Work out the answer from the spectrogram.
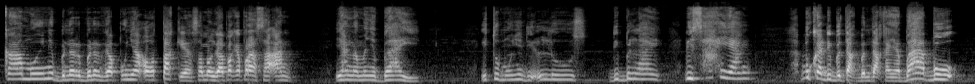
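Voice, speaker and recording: Casting: stern husband, lecturing tone, faint music underneath. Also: male voice, high voice, moderate pace, fairly bright tone. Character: stern husband rebuking his wife.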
